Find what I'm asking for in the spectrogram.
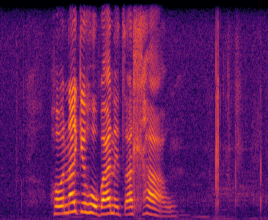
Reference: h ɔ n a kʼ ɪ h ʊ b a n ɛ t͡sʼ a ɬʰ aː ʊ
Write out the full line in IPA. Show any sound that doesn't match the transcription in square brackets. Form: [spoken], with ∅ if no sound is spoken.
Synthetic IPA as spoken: h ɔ n a kʼ ɪ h ʊ b a n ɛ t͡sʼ a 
